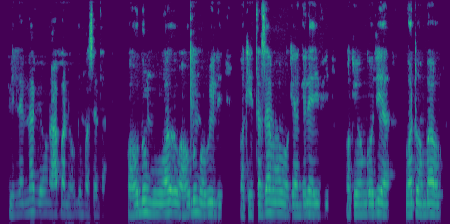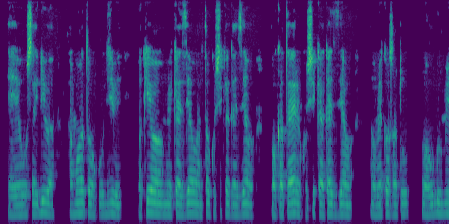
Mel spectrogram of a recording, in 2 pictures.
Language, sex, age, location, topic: Swahili, male, 18-24, Wajir, government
